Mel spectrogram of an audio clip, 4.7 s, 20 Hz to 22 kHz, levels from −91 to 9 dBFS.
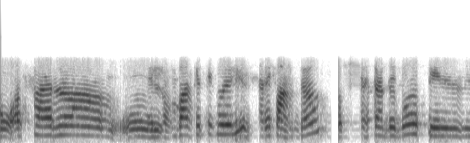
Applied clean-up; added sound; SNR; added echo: none; none; none; none.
